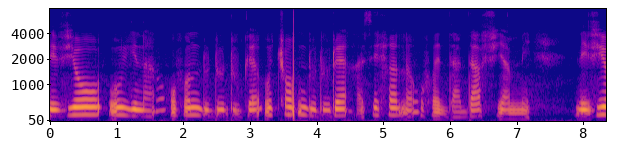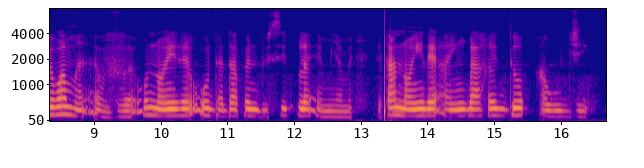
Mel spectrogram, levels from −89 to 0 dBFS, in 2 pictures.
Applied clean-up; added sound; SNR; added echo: none; Fireworks; 15 dB; none.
